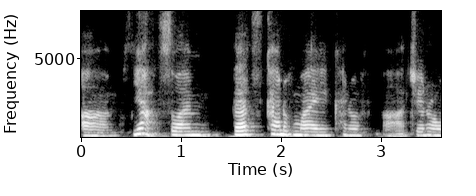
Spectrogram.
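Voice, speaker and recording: At a moderate pace, a woman speaks with a Korean accent. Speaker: professor. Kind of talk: panel discussion.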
